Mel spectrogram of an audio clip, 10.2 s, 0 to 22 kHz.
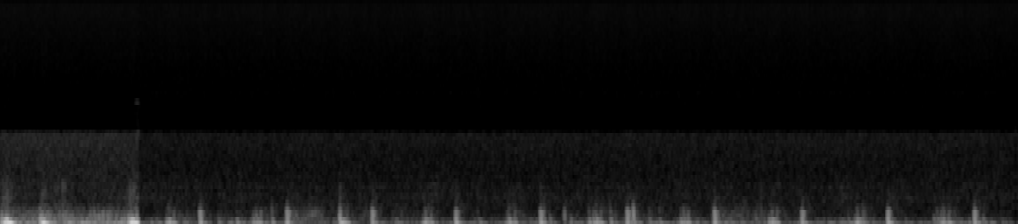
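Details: Real, unedited bedside human auscultation recording from patients with normal cardiac physiology: normal heart sounds, S1 and S2.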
